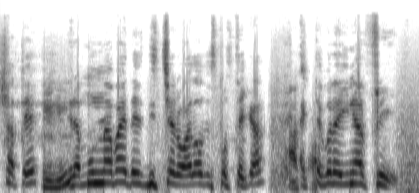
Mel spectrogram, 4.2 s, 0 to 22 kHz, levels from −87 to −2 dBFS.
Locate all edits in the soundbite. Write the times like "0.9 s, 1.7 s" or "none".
2.8 s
